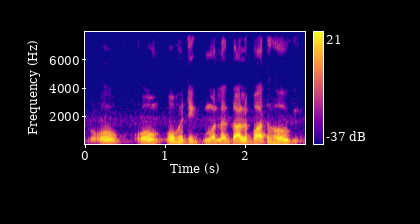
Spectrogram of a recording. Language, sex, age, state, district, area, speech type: Punjabi, male, 30-45, Punjab, Hoshiarpur, rural, spontaneous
